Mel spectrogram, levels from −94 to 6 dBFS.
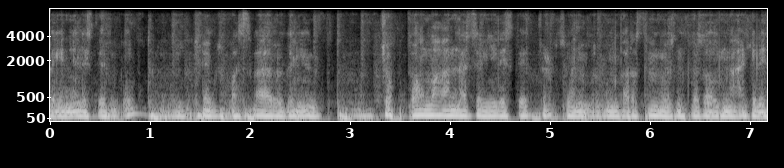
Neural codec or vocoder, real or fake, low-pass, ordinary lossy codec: codec, 16 kHz, 4.8 kbps, FACodec; fake; 7.2 kHz; Opus, 24 kbps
